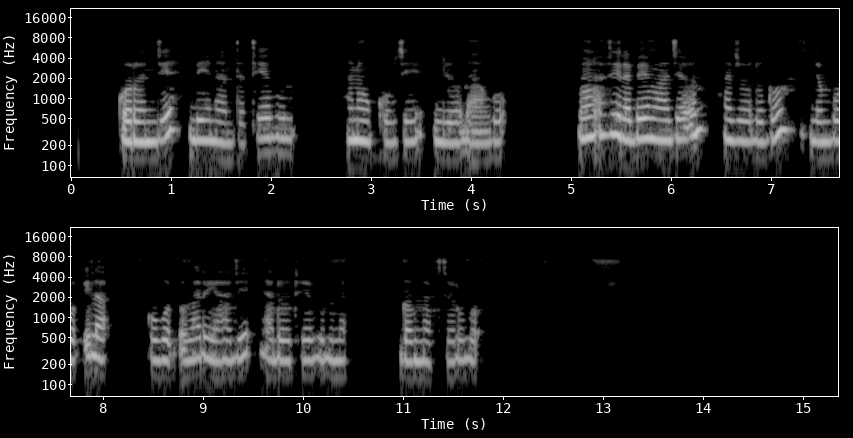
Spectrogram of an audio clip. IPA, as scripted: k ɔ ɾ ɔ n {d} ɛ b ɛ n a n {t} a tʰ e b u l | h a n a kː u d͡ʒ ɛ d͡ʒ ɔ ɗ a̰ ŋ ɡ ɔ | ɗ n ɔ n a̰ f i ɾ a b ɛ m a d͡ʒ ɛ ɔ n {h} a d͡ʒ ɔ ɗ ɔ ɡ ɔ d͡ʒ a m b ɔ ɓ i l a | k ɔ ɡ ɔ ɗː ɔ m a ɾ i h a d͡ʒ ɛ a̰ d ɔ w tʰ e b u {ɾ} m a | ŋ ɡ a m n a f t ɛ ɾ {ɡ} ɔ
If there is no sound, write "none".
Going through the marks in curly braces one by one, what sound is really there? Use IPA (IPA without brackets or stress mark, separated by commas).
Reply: d͡ʒ, t, h, l, ɡ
